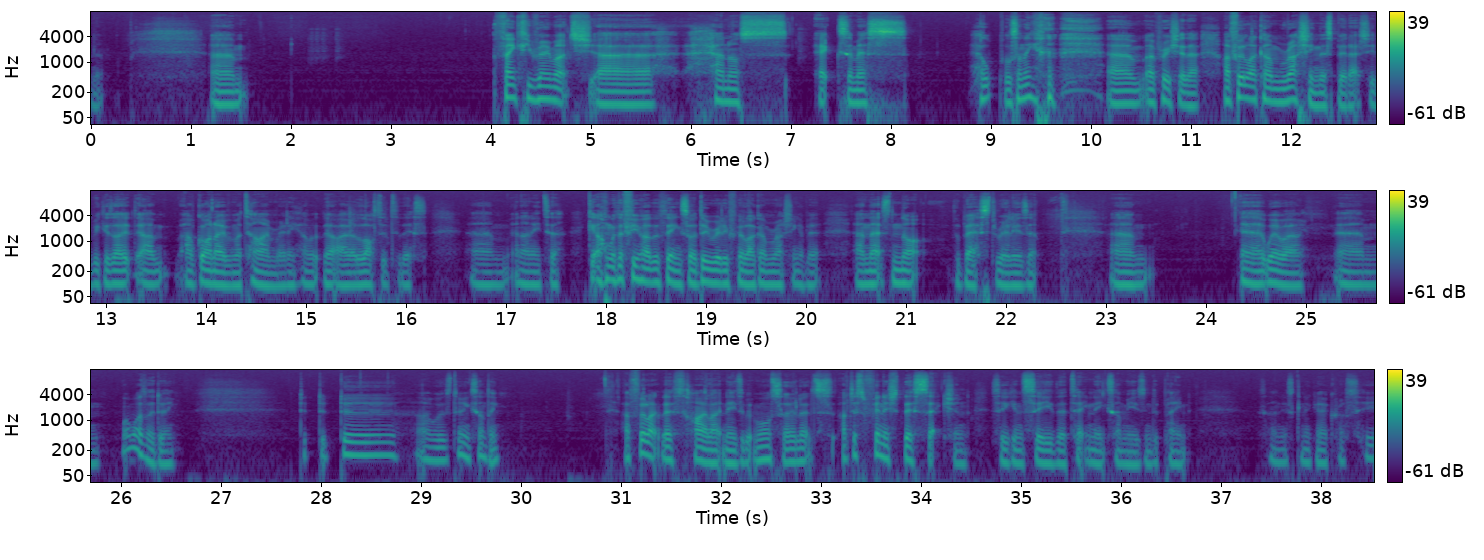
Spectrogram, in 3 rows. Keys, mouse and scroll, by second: 35.0 click, 35.5 middle click, 36.4-38.5 drag.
